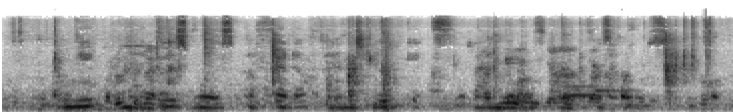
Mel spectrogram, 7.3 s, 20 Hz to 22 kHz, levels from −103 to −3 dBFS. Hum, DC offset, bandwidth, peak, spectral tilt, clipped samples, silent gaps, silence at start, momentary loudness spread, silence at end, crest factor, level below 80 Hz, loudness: none; under 0.1%; 12.5 kHz; -2 dBFS; -3.5 dB/octave; under 0.1%; none; 0.05 s; 9 LU; 0.15 s; 18 dB; -54 dBFS; -18 LUFS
